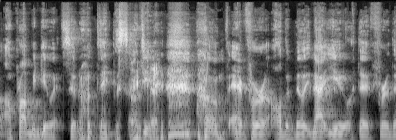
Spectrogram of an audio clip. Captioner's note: laughs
